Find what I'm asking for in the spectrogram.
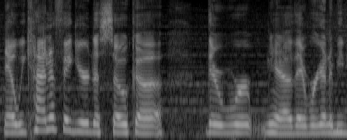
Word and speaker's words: Ahsoka: One is Rangers of the New Republic, and the other is Ahsoka. – Ahsoka. I don't know why. When I look at it, I can't. – It's pronounced just the way it's spelled. – Sure. – Ahsoka.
